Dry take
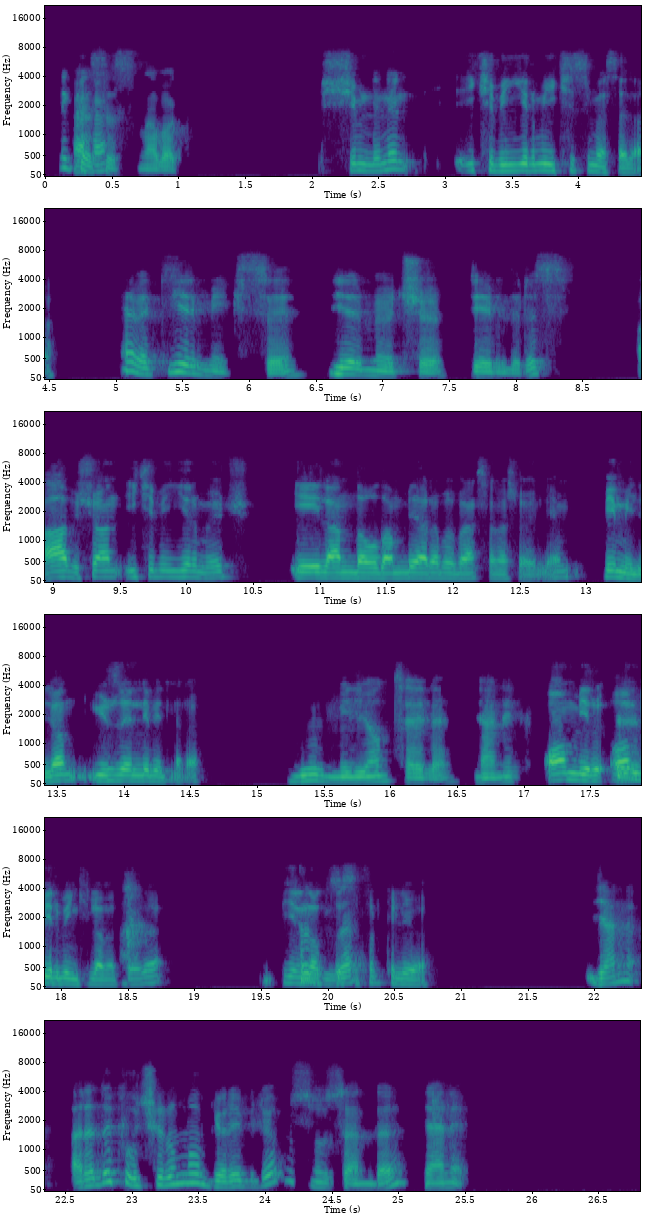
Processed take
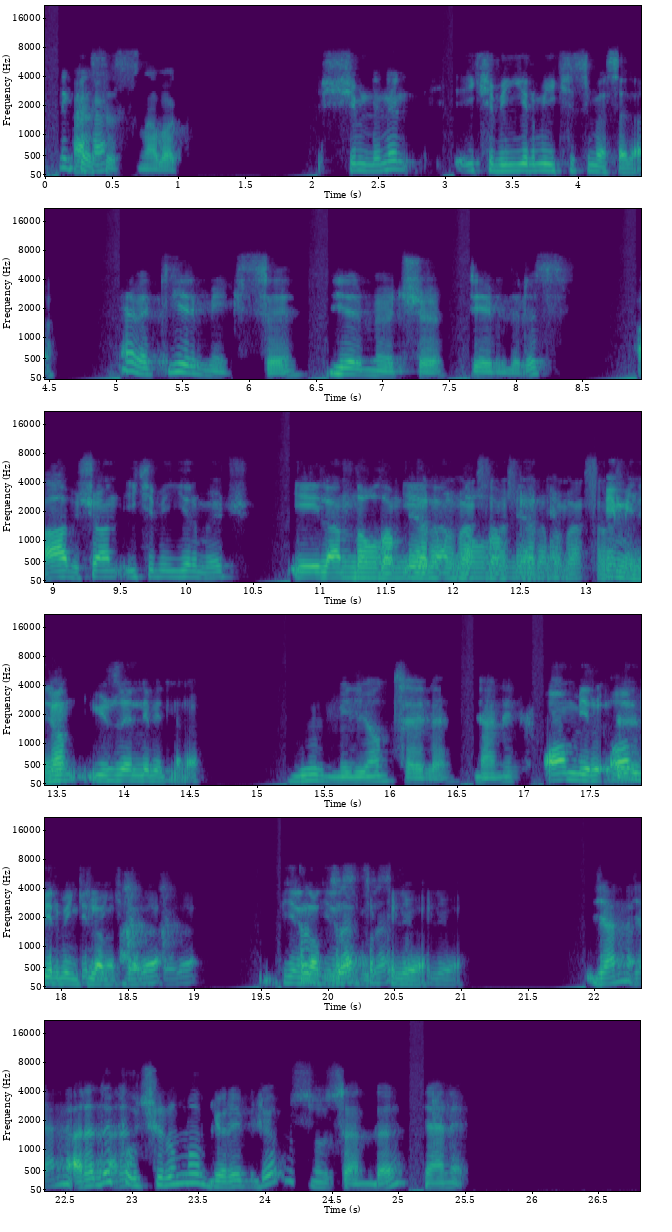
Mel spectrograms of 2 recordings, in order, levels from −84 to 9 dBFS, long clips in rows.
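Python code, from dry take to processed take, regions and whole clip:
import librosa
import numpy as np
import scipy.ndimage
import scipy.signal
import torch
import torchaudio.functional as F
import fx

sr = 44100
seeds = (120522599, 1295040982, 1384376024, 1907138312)

y = fx.spec_clip(x, sr, under_db=16, at=(11.16, 13.56), fade=0.02)
y = fx.echo_single(y, sr, ms=807, db=-5.5, at=(11.16, 13.56), fade=0.02)
y = fx.chain(y, sr, fx.peak_eq(hz=670.0, db=9.5, octaves=0.47),
    fx.echo_single(ms=265, db=-9.5), at=(17.89, 23.0))
y = fx.dynamic_eq(y, sr, hz=230.0, q=1.4, threshold_db=-38.0, ratio=4.0, max_db=-4)
y = fx.pre_swell(y, sr, db_per_s=140.0)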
